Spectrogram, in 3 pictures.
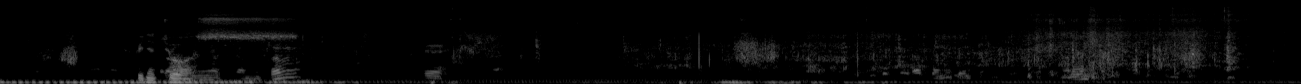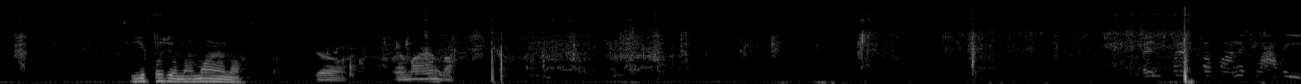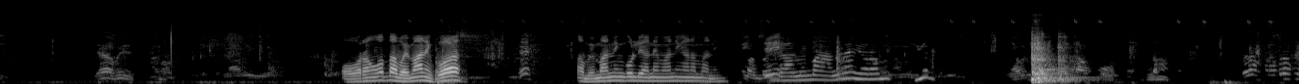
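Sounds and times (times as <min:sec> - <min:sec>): men talking: 0:01.3 - 0:03.0, 0:08.7 - 0:11.3, 0:14.3 - 0:17.8, 0:27.0 - 0:39.0
leaves rustling: 0:06.1 - 0:14.2, 0:15.8 - 0:26.4.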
